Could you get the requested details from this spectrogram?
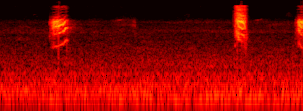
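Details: Calls of a female double-collared seedeater, used to warm up a cold male so he reacts and sings hard. Two brief, piercing high chips about two seconds apart, then the start of a third, with low steady hiss.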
